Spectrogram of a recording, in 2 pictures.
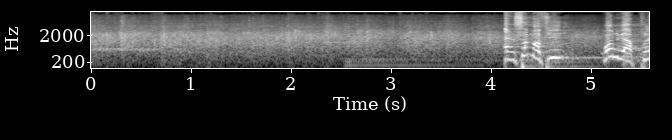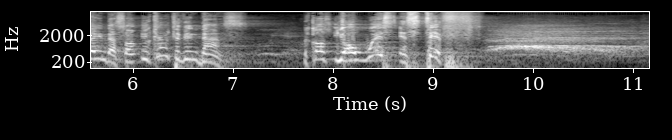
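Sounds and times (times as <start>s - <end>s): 
audience clapping: 0.0s - 6.3s
speech: 4.2s - 9.7s.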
